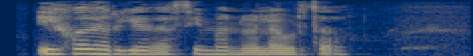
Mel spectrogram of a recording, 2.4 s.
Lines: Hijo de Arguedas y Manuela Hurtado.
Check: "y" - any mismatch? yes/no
no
